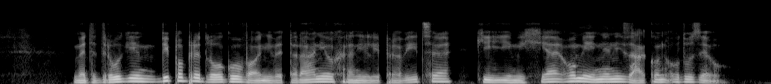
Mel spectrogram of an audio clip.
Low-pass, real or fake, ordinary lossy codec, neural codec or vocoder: 7.2 kHz; fake; none; codec, 16 kHz, 2 kbps, FreqCodec, larger model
